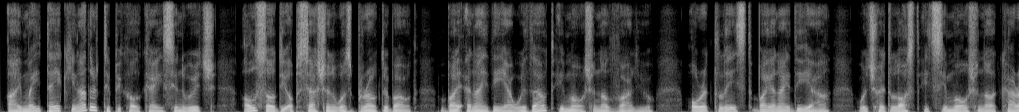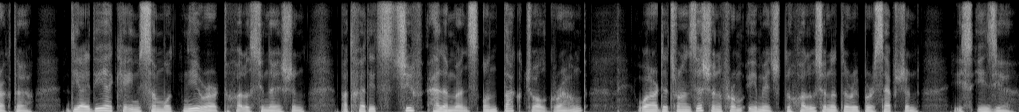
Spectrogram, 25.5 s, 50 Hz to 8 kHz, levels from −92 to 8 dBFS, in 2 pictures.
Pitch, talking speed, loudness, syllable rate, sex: 115 Hz, 135 wpm, -20 LUFS, 4.7 syllables/s, male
